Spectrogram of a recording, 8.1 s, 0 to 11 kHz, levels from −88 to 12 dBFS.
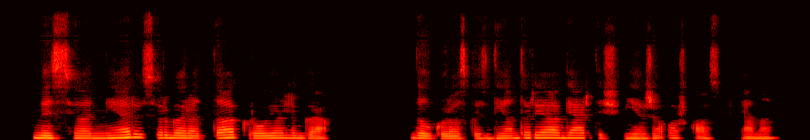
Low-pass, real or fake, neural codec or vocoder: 9.9 kHz; real; none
